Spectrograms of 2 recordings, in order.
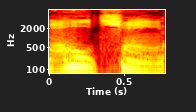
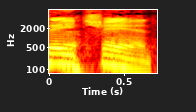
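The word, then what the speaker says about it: Achane: When I first heard the pronunciation of Devon A-Chain in the preseason, I could hear Chris Berman saying, Devon, take the A-Train, A-Chain. Well, now it's A-Chan, so it's take the A-Chan.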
